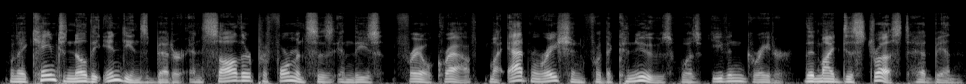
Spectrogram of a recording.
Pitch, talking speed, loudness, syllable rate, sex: 120 Hz, 180 wpm, -20 LUFS, 4.6 syllables/s, male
